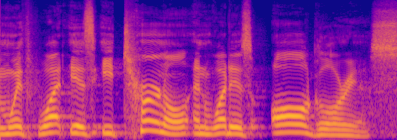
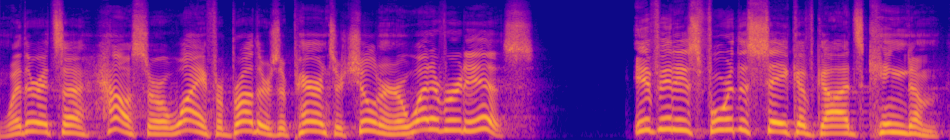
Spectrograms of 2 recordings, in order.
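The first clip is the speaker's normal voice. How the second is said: normal talking voice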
